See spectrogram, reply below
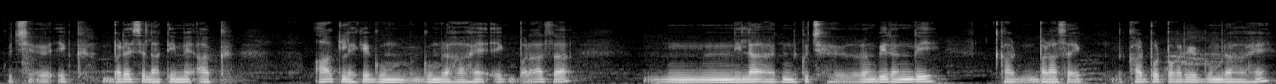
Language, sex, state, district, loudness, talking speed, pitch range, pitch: Hindi, male, Arunachal Pradesh, Lower Dibang Valley, -16 LUFS, 145 wpm, 110-115 Hz, 115 Hz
